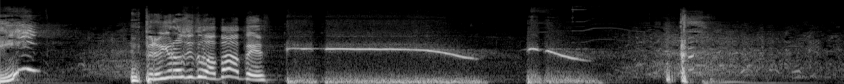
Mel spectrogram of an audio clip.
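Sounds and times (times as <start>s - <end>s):
speech: 0.0s - 0.4s, 1.3s - 2.8s
laughter: 0.5s - 2.1s, 6.0s - 8.4s
person whistling two descending tones: 2.9s - 6.0s.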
